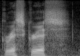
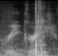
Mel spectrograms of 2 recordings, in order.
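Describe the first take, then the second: First: The final s sound is pronounced. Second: The final s sound is silent. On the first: The speaker calls it wrong. "and not Gris Gris" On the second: The speaker calls it right. "I will call it the Gree Gree"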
